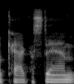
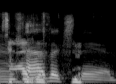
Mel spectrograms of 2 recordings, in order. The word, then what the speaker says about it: Kazakhstan: But I just saw, because I was looking, I was like, I was like saying how Kakistan or whatever the fuck is how you say it. Kazakhstan.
